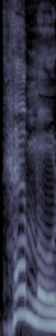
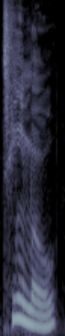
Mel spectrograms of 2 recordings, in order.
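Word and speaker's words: Temu: And apparently all the junk on Teu or a lot of it right now, uh, and it is pronounced Teu, not Teimu.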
